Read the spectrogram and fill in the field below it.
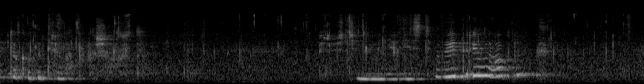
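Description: A woman speaks softly and sweetly up close.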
